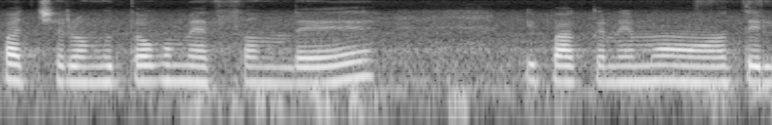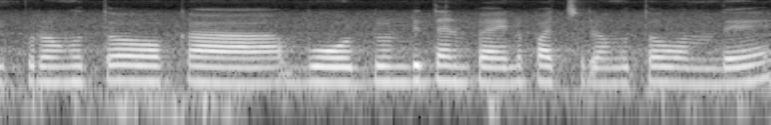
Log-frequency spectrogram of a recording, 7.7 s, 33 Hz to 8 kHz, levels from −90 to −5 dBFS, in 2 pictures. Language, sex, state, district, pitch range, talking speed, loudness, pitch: Telugu, female, Andhra Pradesh, Srikakulam, 210-225 Hz, 125 wpm, -16 LUFS, 220 Hz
